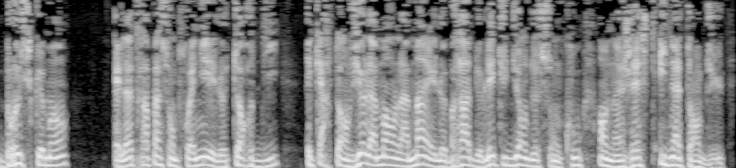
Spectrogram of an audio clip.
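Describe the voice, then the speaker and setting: A man narrating a thriller audiobook in a measured, dark, unhurried reading, close to the mic. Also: medium pitch, slightly rough, dry recording.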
